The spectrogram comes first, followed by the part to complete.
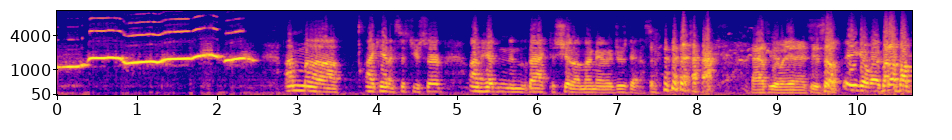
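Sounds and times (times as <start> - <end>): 
person whistling to call for attention: 0.0 - 2.6
speech: 2.9 - 10.6
laughter: 7.4 - 10.6.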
